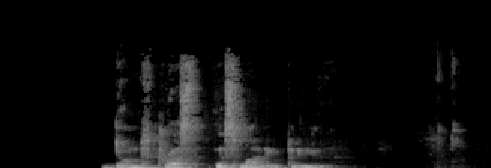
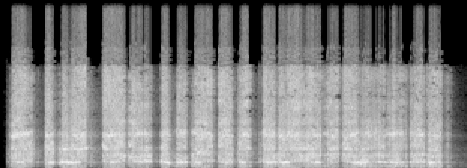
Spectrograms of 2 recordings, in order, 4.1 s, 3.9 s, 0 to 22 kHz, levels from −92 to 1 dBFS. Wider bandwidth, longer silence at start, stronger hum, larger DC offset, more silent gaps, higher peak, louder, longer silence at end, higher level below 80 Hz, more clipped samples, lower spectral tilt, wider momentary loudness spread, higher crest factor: second, 15.5 kHz vs over 20 kHz; first, 0.85 s vs 0.05 s; neither; neither; neither; second, -20 dBFS vs 0 dBFS; second, -35 LUFS vs -4 LUFS; first, 0.3 s vs 0.15 s; second, -68 dBFS vs -38 dBFS; second, under 0.1% vs 4%; first, -5 dB/octave vs 1 dB/octave; first, 10 LU vs 2 LU; first, 18 dB vs 6 dB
